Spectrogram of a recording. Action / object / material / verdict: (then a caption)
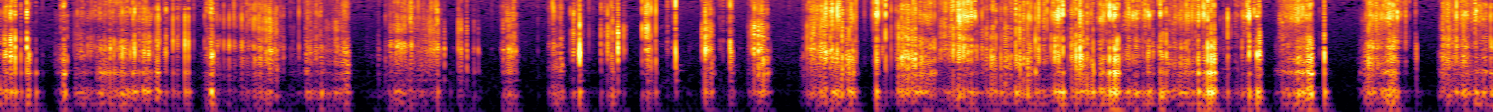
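scrape / foam microphone windscreen / foam / none. Two hands each hold a thin metal pin and scratch and poke it into the soft, porous black foam windscreen of a microphone. Dense, muffled scratching and crackling comes in irregular bursts with brief silent gaps, weighted toward a low-mid tone with little high-end brightness.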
